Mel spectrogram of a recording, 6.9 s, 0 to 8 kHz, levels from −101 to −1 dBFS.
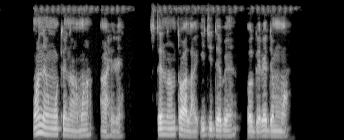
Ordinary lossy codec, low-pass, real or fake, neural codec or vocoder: none; 7.2 kHz; real; none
